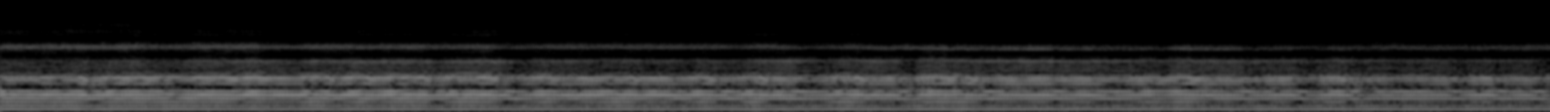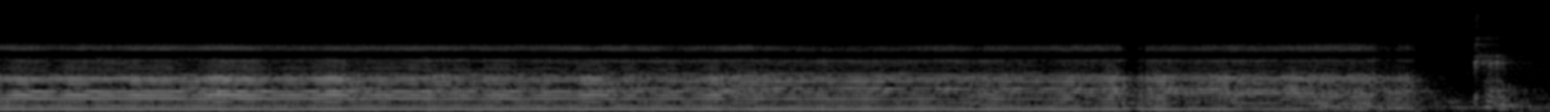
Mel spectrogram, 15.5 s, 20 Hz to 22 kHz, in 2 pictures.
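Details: Young adult male (born 2001) sustaining 'ah' as long as possible while timed during a cranial nerve assessment and bedside swallow evaluation; sustained vowel phonation (maximum phonation time).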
